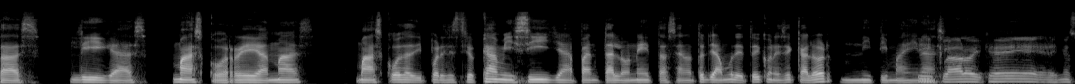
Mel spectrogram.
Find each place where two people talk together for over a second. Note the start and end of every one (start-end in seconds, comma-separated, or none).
none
